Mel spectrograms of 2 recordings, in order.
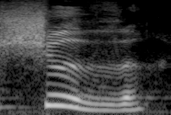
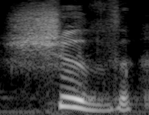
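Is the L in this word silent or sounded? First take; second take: silent; silent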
